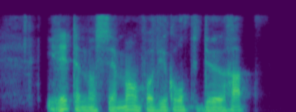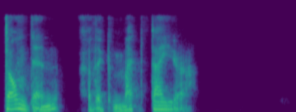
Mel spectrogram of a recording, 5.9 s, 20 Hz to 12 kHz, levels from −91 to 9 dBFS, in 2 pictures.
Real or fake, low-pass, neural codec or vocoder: fake; 7.2 kHz; codec, 16 kHz, 1.1 kbps, Voila-Tokenizer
